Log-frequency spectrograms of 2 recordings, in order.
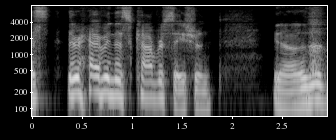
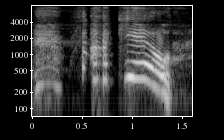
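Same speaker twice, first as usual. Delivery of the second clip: put-on piercing, very high shriek; 13 semitones higher, 3 dB louder than usual. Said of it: "she started screaming some more".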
